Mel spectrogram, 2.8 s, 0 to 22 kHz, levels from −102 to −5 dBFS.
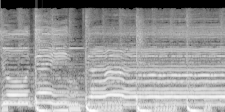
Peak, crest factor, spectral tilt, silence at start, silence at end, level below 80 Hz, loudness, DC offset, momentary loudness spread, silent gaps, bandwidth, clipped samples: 0 dBFS; 10 dB; -4 dB/octave; 0 s; 0 s; -16 dBFS; -10 LUFS; under 0.1%; 2 LU; none; 16.5 kHz; under 0.1%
